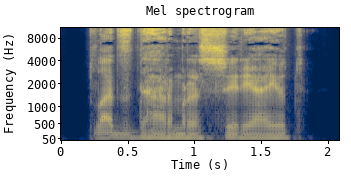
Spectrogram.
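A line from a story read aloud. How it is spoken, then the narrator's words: Wry snort. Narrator (Russian): хмыкнул Сергей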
